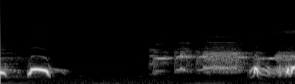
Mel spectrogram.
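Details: Spotted dove used as a decoy: one clear arched coo, a pause, then softer layered murmuring sounds ending in two short coo notes.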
